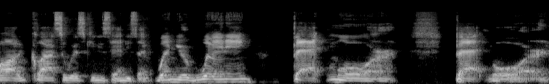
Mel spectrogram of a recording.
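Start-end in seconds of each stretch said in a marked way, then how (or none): 1.5-5.5 very slow, drawn-out put-on smoker's voice. Speaker quotes a pit trader from a story about the trading pit, imitating a smoker's voice. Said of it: "He's got this smoker's voice".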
